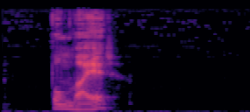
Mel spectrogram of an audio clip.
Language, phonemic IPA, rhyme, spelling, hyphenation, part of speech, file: Norwegian Bokmål, /ˈbʊmʋɛɪər/, -ər, bomveier, bom‧vei‧er, noun, Nb-bomveier.ogg
- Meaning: indefinite plural of bomvei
